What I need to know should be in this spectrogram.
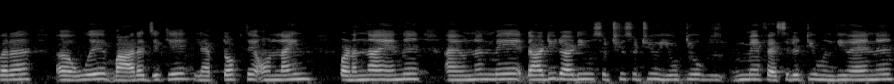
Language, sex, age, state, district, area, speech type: Sindhi, female, 45-60, Rajasthan, Ajmer, urban, spontaneous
